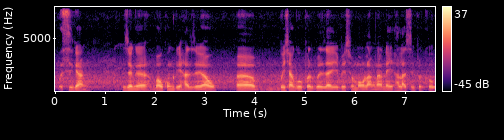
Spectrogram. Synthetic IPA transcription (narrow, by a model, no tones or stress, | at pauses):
ɯsiɡaŋ | zɯŋɯbawkʰɔŋɾiɦazɯaw | bɯjsʰaɡupʰɯɾbɯzajbesɔmawlaŋnanɯjalasipʰɯɾkʰɯw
